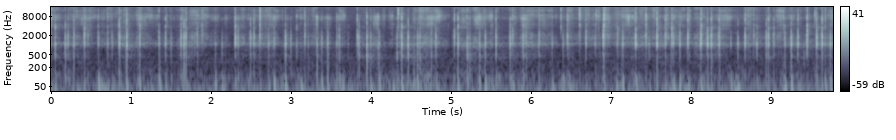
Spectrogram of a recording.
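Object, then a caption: Small cardboard box tapped and scratched with long fingernails. Long acrylic nails tap and scratch across the surface of a small, hand-sized printed cardboard cosmetics box with a Benefit butterfly design. Rapid, dense, crisp clicks and scratchy crackles run steadily throughout, each short and dry with a faint ring near 1 kHz.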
